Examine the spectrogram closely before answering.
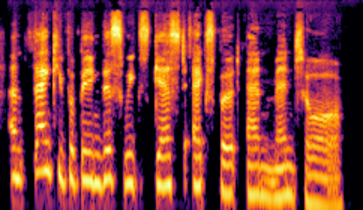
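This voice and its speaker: A woman speaks with a somewhat breathy voice and lively intonation. The sound is dry and close, with no echo. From Britain. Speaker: podcast host. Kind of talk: podcast interview.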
